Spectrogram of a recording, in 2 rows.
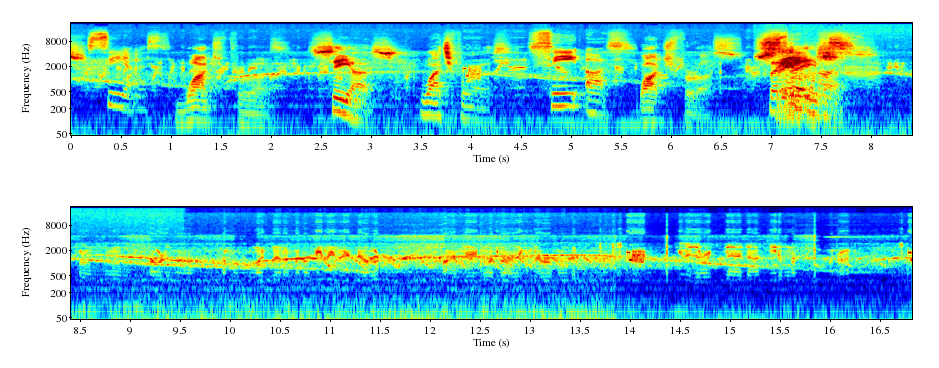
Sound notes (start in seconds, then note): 8.0 police radio chatter; 8.0 sirens wailing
